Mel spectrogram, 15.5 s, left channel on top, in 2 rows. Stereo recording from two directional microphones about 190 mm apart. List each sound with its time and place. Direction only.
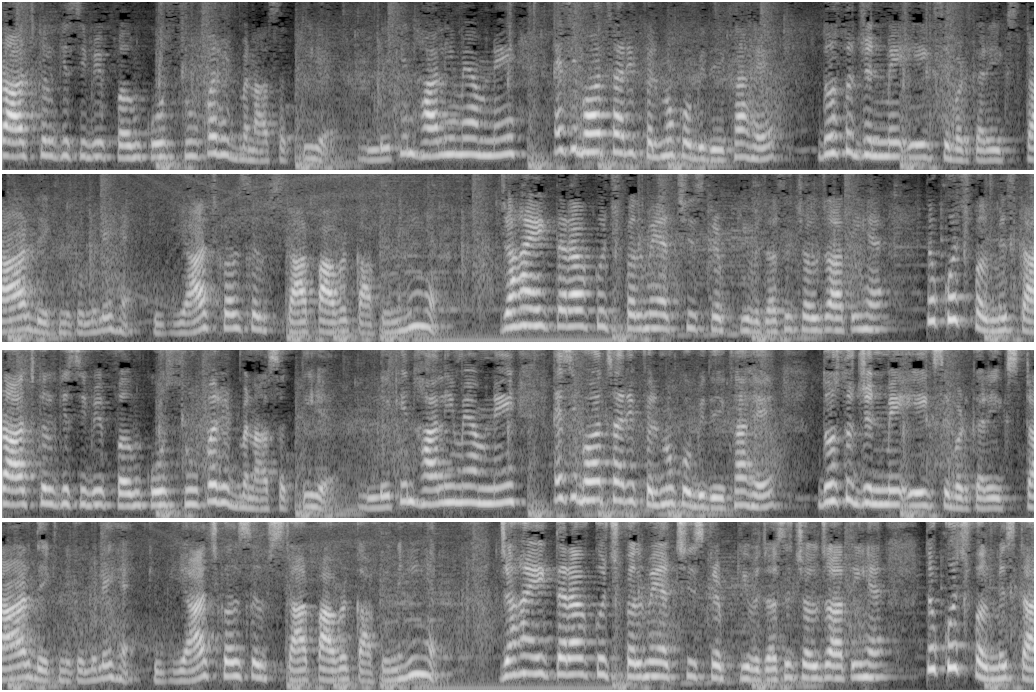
0.0 s a woman's voice: 5° right (ahead or behind)
1.5 s a woman's voice: 15° right (ahead or behind)
3.1 s a woman's voice: 10° right (ahead or behind)
9.1 s a woman's voice: 5° right (ahead or behind)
